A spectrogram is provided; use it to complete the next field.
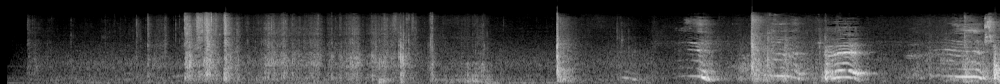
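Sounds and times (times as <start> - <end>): clothes rustling and scraping: 0.3 - 5.1.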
